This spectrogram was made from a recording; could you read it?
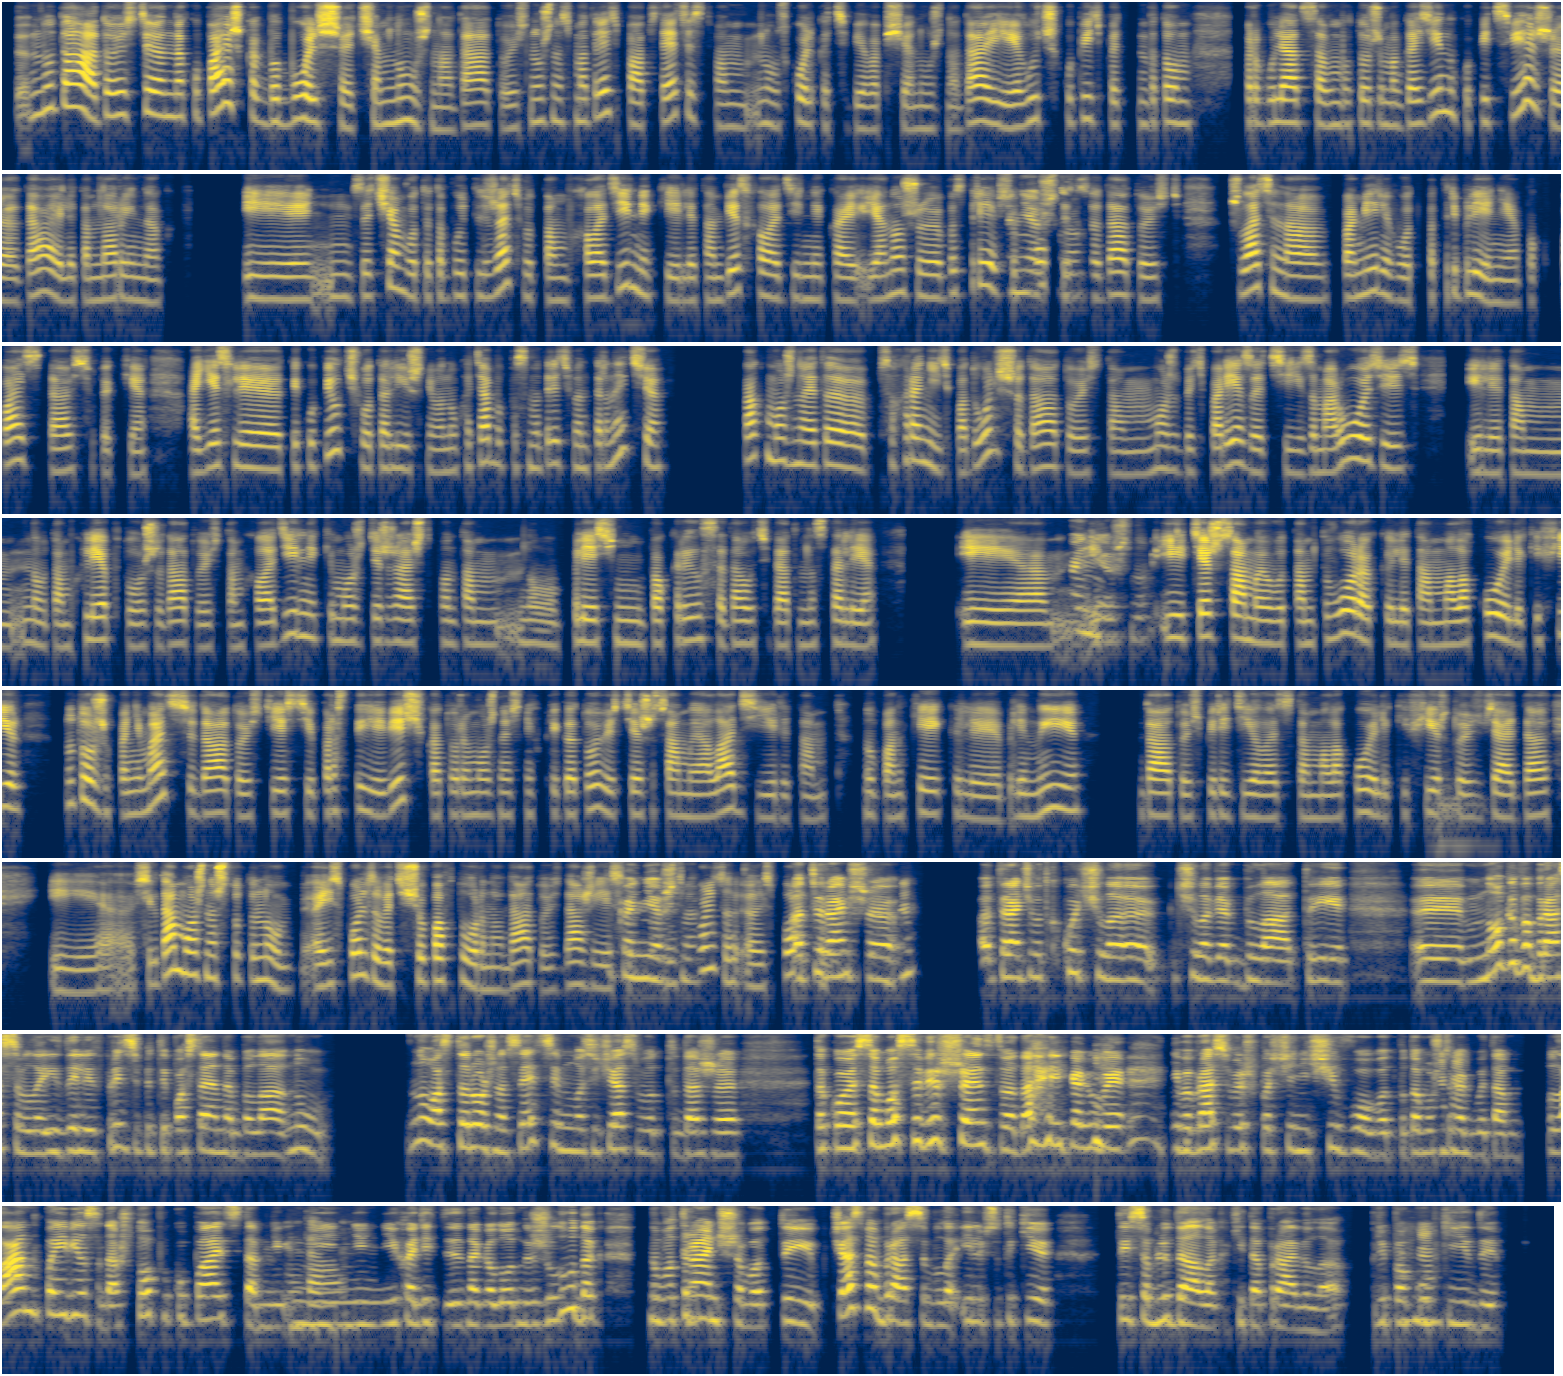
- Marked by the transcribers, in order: tapping; chuckle; laugh
- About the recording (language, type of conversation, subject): Russian, podcast, Какие у вас есть советы, как уменьшить пищевые отходы дома?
